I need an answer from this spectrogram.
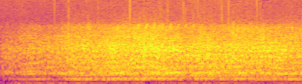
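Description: Bees buzz in a steady, dense, unbroken drone that holds at an even loudness for the whole two seconds, with no voices.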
